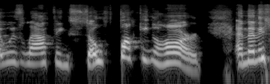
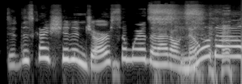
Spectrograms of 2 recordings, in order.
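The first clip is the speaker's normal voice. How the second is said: incredulous quote; 6 semitones higher than usual. Retold or imitated. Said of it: "And I was like".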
